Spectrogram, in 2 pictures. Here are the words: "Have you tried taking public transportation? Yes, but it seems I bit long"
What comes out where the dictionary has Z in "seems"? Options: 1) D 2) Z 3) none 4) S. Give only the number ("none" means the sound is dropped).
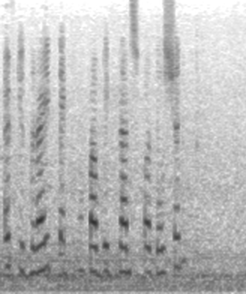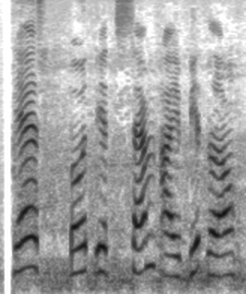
3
